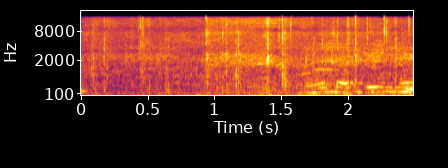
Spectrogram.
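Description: Inline speed skates rolling and striding past on the track: a steady wheel hiss with faint, irregular clicks. A voice starts near the end.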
